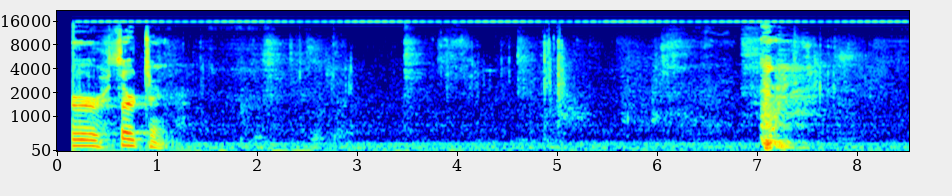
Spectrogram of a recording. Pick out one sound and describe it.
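An elderly man speaks briefly through a microphone in an echoing hall.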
